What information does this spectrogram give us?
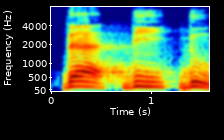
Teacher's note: bukan lidahnya ke atas tapi lidahnya nempel kepada gigi ya E apa tempat keluarnya gigi da di du kayak yang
